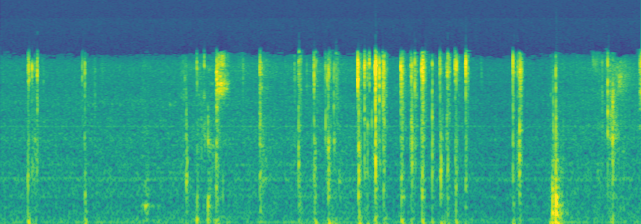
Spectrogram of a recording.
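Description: Computer keyboard being typed on: scattered key clicks, with a quick run of keystrokes about halfway through and a duller, heavier key press near the end.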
